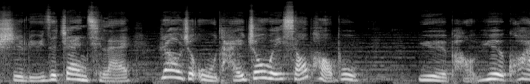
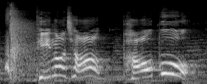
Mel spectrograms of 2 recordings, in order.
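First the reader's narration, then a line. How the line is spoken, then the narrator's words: Shouting. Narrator (Chinese): 团长叫道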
